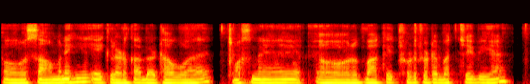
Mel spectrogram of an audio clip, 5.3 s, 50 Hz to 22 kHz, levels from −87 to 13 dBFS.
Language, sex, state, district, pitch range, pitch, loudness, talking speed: Hindi, male, Haryana, Jhajjar, 105-110 Hz, 110 Hz, -16 LUFS, 180 wpm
